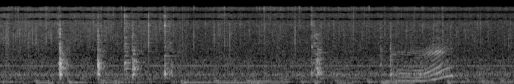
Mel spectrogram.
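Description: Shredded cabbage sizzling in hot oil in a nonstick pan while being stirred with a metal slotted spatula, with several clacks and scrapes of the spatula on the pan, most of them in the first two seconds.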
